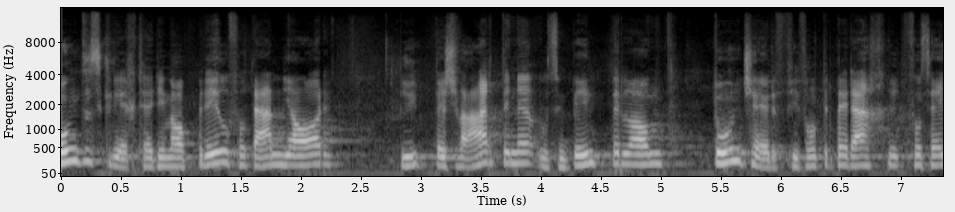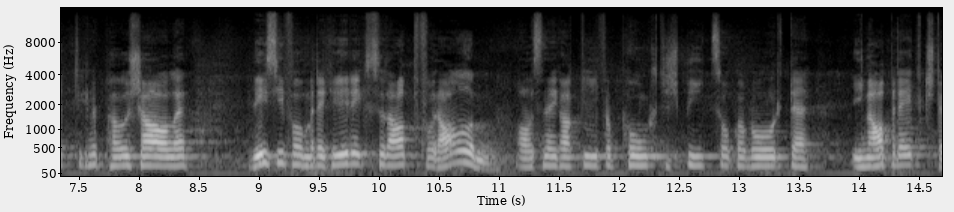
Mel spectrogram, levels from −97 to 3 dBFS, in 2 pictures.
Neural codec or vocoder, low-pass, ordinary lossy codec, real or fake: codec, 44.1 kHz, 2.6 kbps, SNAC; 14.4 kHz; none; fake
